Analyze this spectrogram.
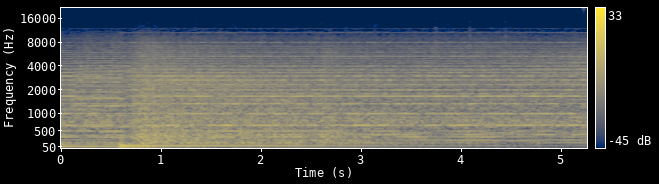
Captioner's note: lightning crashing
